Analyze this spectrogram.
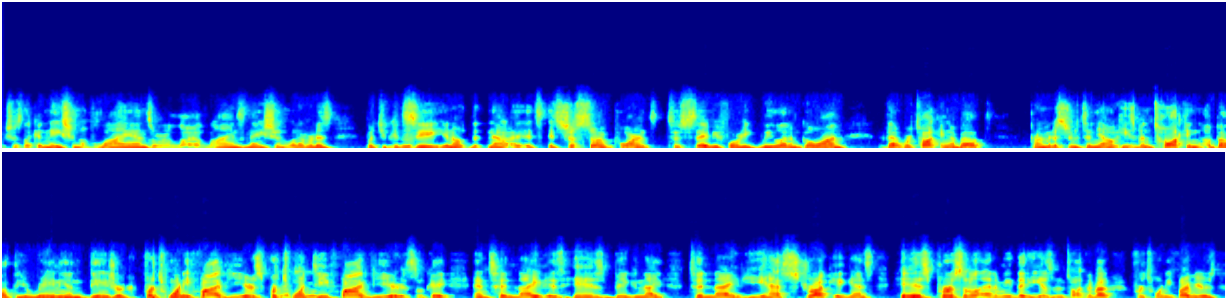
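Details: Adult male commentator; Normal speech.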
